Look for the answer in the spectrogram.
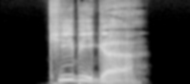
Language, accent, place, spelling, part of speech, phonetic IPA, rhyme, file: German, Germany, Berlin, kiebiger, adjective, [ˈkiːbɪɡɐ], -iːbɪɡɐ, De-kiebiger.ogg
- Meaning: 1. comparative degree of kiebig 2. inflection of kiebig: strong/mixed nominative masculine singular 3. inflection of kiebig: strong genitive/dative feminine singular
